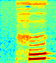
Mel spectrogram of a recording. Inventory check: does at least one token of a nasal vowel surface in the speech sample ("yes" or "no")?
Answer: no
